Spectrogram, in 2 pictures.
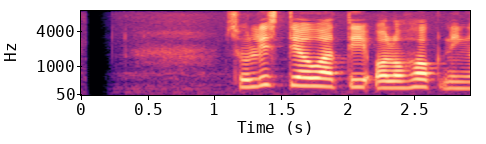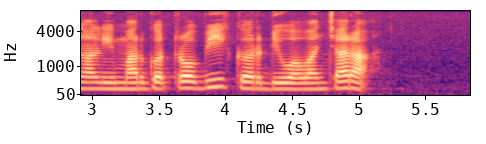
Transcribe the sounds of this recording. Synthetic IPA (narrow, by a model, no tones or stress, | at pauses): sulist̪iəwat̪iʔɔlɔɦɔk̚niŋalimarɡɔt̪̚rɔbikɨrdiwawaɲt͡ʃaɾa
